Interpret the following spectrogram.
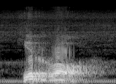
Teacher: ro ini agak ditekankan sedikit karena ia huruf bertasdid, jadi agak disyiddahkan, ditekan sedikit. Kemudian huruf ra-nya dibaca tebal ya, dibaca tebal, dibaca tafkhim, sebab kaidah huruf ra itu ketika berharokat fathah atau domah itu dibaca tebal.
